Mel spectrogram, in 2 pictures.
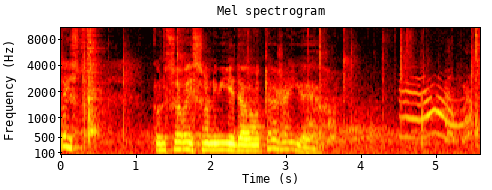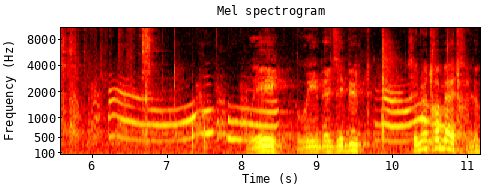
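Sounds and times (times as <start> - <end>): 
speech: 0.0 - 0.4, 1.2 - 3.6, 8.1 - 11.1
dog howling: 2.5 - 8.7, 9.7 - 11.0.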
